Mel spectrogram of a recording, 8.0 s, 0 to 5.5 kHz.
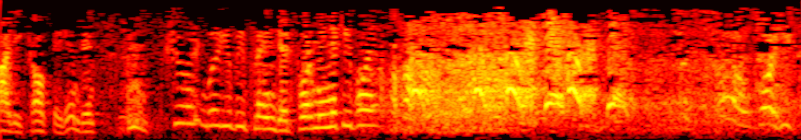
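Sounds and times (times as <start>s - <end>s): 
speech: 0.0s - 6.5s, 7.4s - 8.0s
steady murmur of noise: 0.0s - 8.0s
laughter: 3.8s - 8.0s
male Irish setter yelping and whimpering: 4.1s - 6.4s.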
